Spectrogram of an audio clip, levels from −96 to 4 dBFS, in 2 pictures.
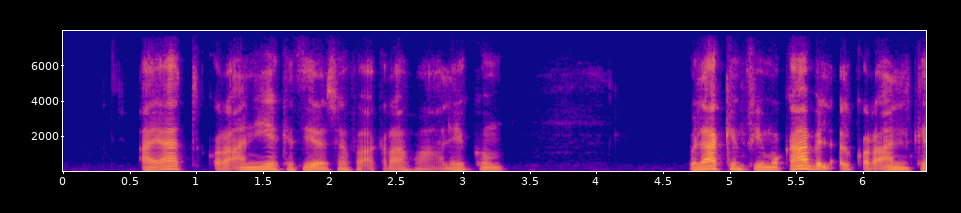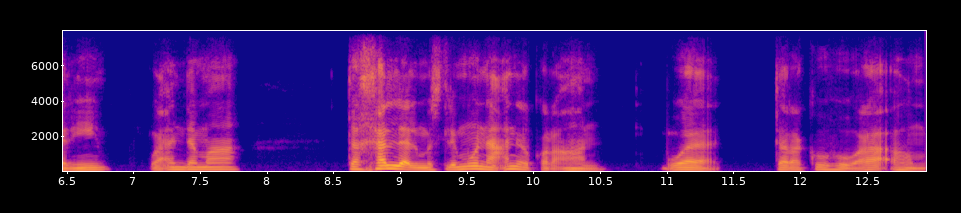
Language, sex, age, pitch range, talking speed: Arabic, male, 50-69, 105-155 Hz, 85 wpm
